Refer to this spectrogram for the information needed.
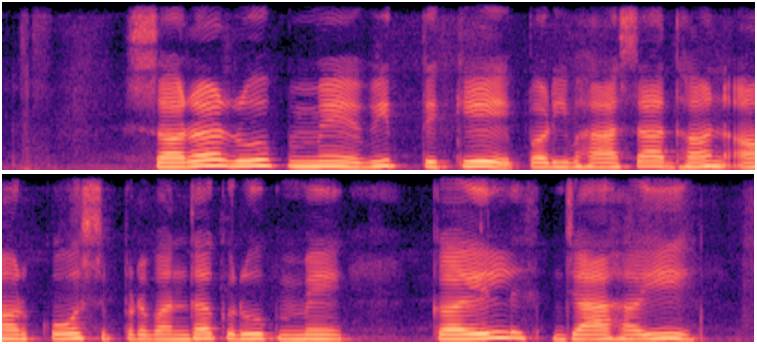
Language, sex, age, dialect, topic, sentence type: Magahi, female, 31-35, Southern, banking, statement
